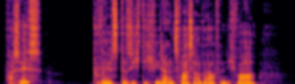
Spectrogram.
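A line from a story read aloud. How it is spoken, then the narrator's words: Plain question. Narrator (German): fragt Simon ihn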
